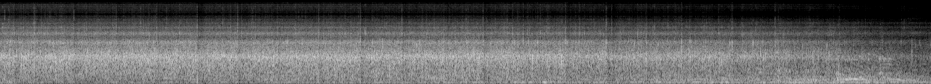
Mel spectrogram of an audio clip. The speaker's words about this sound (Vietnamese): xin quý vị một tràng pháo tay cho ông.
